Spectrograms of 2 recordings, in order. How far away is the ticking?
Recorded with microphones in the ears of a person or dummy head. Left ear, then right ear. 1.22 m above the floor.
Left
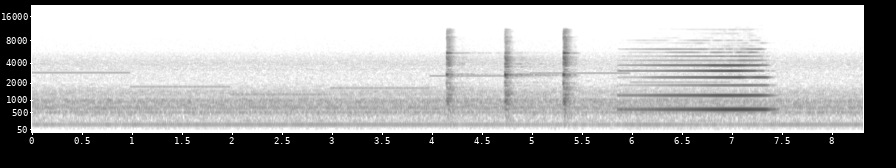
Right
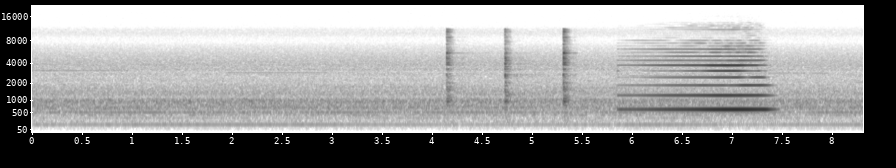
About 0.8 m.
